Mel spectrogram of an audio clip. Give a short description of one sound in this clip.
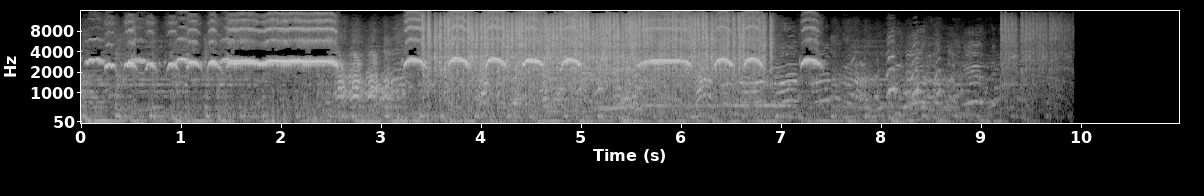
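A crowd of people shouts and cheers loudly nearby.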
